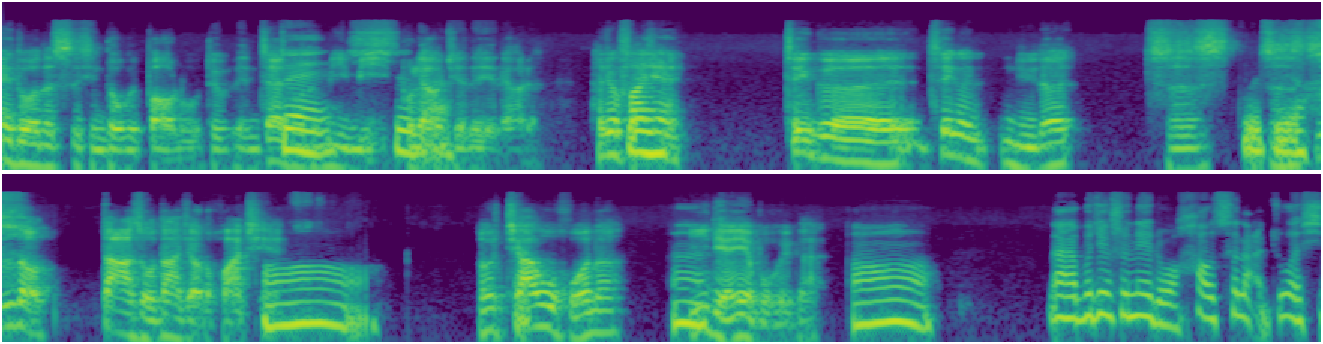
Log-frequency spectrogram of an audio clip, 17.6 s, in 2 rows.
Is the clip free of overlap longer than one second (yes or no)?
no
